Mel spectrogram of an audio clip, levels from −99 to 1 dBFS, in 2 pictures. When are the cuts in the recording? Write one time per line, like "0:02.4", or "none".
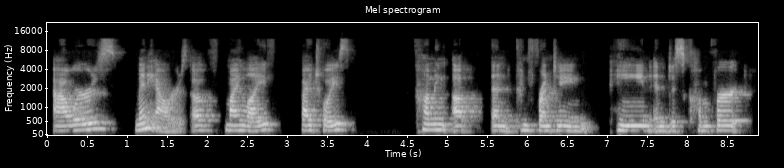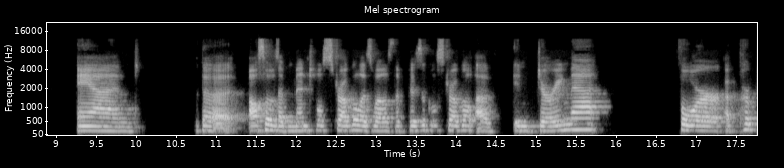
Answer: none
